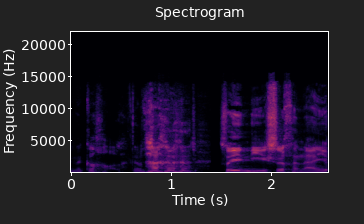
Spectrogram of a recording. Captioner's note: laughs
